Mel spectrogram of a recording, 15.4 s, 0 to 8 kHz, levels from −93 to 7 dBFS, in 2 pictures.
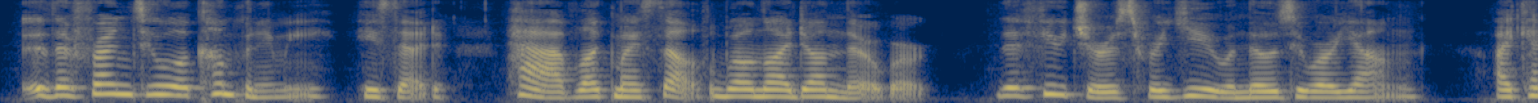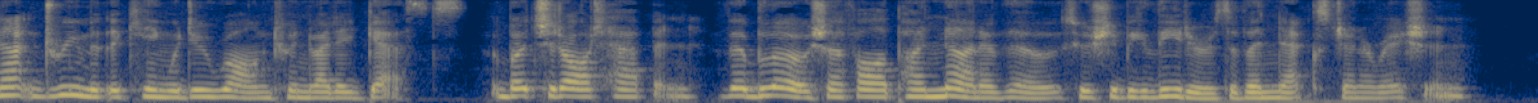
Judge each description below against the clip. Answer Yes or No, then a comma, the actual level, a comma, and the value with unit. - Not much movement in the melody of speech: No, average, 3.4 semitones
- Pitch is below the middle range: No, high, 200 Hz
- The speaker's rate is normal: No, fast, 230 wpm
